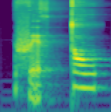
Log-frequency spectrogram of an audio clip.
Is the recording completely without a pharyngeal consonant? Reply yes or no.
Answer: yes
